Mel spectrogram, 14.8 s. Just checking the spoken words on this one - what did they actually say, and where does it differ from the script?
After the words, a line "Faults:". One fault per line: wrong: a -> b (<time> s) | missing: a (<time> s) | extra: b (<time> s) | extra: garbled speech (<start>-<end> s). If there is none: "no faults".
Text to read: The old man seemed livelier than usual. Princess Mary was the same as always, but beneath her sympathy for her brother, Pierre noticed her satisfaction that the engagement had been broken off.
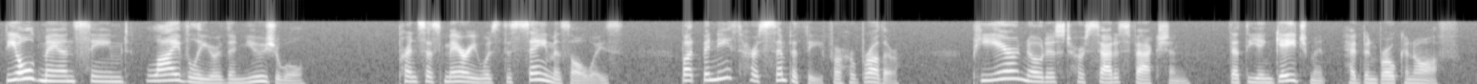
The old man seemed livelier than usual. Princess Mary was the same as always, but beneath her sympathy for her brother, Pierre noticed her satisfaction that the engagement had been broken off.
Faults:
no faults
